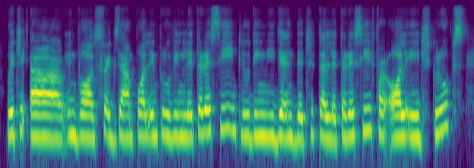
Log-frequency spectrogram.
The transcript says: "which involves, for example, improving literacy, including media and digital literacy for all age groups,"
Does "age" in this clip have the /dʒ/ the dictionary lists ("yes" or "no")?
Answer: yes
